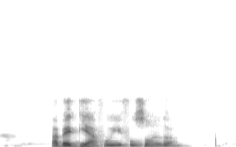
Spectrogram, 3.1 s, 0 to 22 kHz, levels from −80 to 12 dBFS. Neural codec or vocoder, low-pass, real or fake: codec, 16 kHz in and 24 kHz out, 0.9 kbps, LongCat-Audio-Codec, fine tuned four codebook decoder; 7.2 kHz; fake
